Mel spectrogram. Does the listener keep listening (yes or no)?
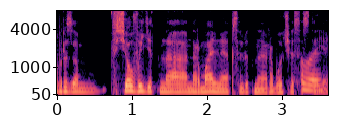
no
